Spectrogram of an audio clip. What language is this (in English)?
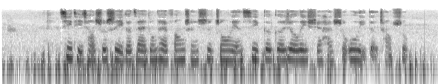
Chinese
